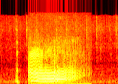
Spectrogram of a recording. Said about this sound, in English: Yeah, because you kind of just did it to yourself, didn't you? You put yourself in the hospital over farting too much.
